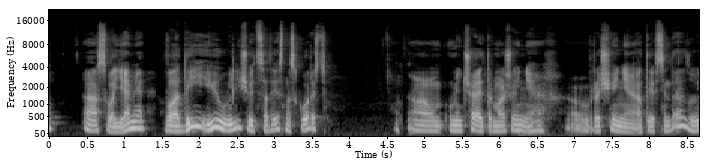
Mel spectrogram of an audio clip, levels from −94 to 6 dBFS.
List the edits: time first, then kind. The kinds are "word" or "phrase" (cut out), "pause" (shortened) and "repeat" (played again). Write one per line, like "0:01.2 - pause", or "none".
0:01.4 - pause
0:04.7 - pause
